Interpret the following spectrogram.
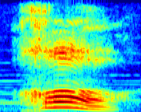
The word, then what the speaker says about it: خ: It sounds like the English alphabets K and H. KH for Horfakan. Horfakan, a city in the Middle East. Khaa. Khaa. Khaa. Khaa. How to pronounce Khaa? You can create Khaa sound from the mid of your throat.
